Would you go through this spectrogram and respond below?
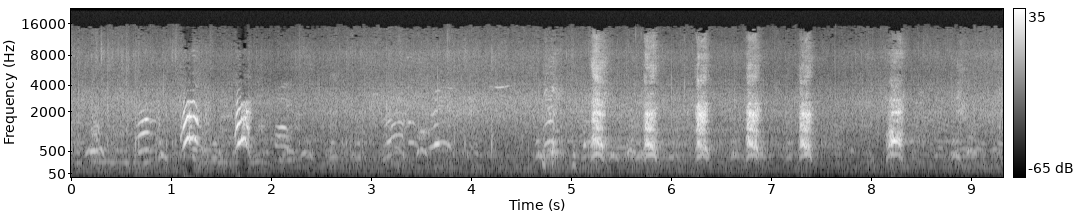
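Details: German Shepherd at a world championship agility competition, barking in a rapid series of sharp, evenly spaced barks about every half second in the second half, after human voices and echoing arena noise.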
